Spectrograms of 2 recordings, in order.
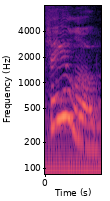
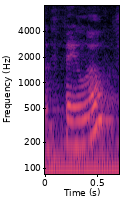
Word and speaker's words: phthalo: blue then we have phthalo blue which is spelled with a p and it is a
